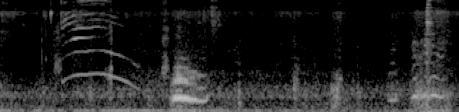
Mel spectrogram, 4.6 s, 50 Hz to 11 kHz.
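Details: Don Sphynx kittens, 30 days old, with their mother and father: a thin, high kitten mew that arches up and falls over nearly a second, followed by a short lower squeak, with soft rustling and a faint hum.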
